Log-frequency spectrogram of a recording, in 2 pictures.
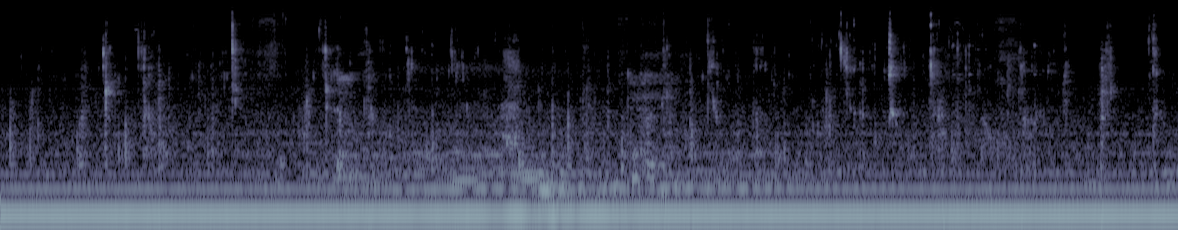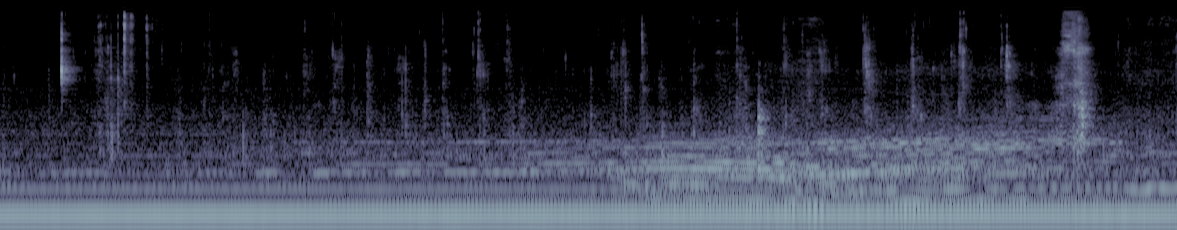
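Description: Close-up chewing and biting of roast pork belly and roast chicken, with wet mouth clicks and scattered crisp crunches; a louder bite and crunch near the end. A steady low hum runs underneath.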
